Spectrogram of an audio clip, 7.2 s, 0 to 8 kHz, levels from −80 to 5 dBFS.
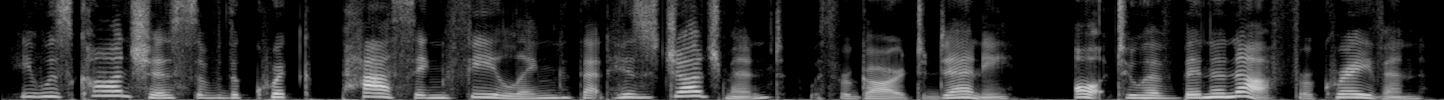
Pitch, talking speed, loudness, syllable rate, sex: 215 Hz, 185 wpm, -21 LUFS, 4.6 syllables/s, female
